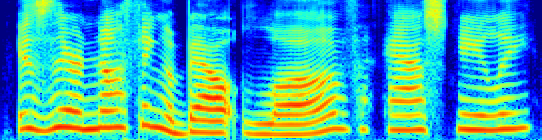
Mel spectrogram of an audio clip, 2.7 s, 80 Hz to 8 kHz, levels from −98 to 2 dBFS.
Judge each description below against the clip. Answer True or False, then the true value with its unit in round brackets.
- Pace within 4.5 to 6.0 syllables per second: True (4.9 syllables/s)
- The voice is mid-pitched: False (290 Hz)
